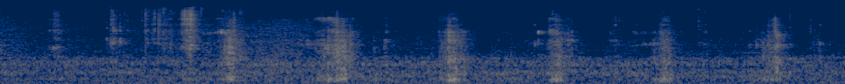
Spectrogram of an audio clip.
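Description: Crisp tempura of young tara-no-me (Japanese angelica-tree shoots) being chewed, a run of short, sharp crunches about two a second.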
